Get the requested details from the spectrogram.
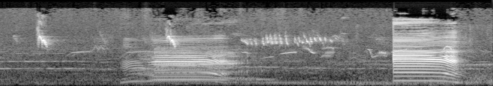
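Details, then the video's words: Herded cattle loose on a wide grazing field; two strong, drawn-out moos, the first gently rising and the second louder and falling, with scattered bird chirps between them. "bunyi sapi lembu lucu"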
